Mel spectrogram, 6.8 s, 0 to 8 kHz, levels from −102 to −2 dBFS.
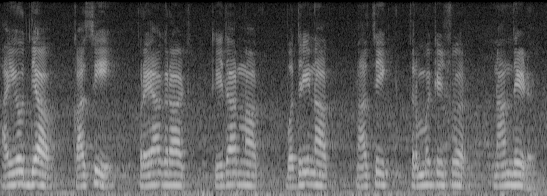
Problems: none marked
